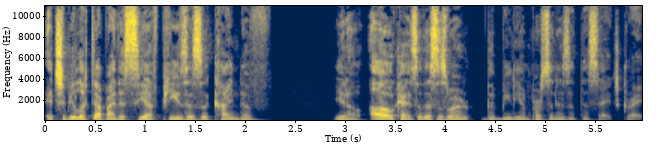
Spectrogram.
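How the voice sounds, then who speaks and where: Speaking at a very fast pace, a man uses a fairly high, somewhat breathy voice with a dark, mellow tone. The recording is very clean, with a silent background. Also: ordinary pitch variation. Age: 30s. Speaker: podcast co-host, non-expert. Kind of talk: casual chat.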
